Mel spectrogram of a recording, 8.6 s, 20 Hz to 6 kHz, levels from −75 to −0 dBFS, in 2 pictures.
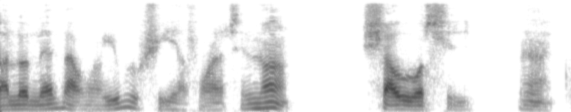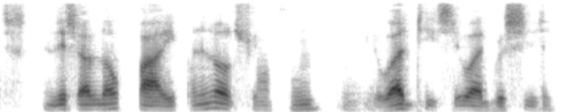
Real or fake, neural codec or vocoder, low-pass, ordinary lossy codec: fake; codec, 16 kHz in and 24 kHz out, 0.6 kbps, FocalCodec, streaming, 4096 codes; 5.4 kHz; MP3, 32 kbps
